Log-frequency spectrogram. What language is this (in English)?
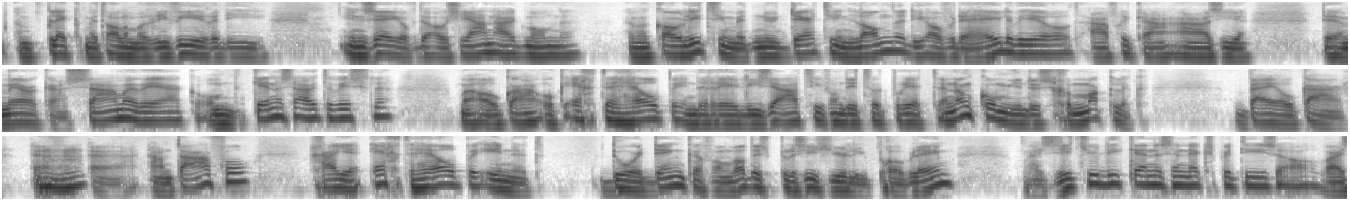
Dutch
